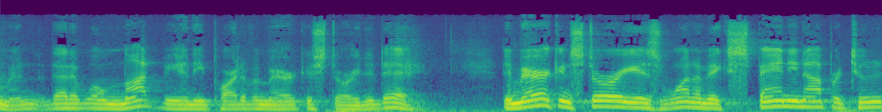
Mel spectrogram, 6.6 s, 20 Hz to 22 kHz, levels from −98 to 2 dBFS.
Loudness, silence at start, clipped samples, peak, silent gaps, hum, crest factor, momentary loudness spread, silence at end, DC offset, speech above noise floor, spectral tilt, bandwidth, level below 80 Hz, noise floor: -12 LUFS; 0 s; under 0.1%; 0 dBFS; none; none; 12 dB; 7 LU; 0 s; under 0.1%; 23 dB; -5 dB/octave; 14 kHz; -34 dBFS; -34 dBFS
